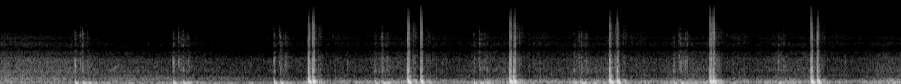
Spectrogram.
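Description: Fireworks display: aerial shells bursting in a steady series of sharp bangs about once a second, the first few fainter.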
